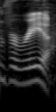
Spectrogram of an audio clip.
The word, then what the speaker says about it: Berea: So now we've got Silas and Timothy coming down from Berea. That's how they pronounce it in Greece, you see.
